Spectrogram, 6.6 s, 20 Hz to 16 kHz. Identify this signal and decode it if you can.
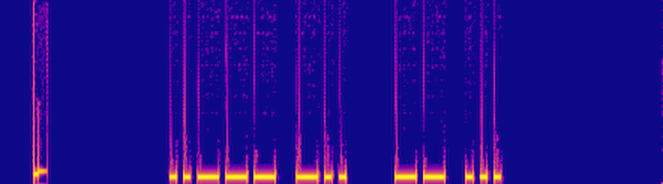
Morse code, heard as a keyed tone, about 17 wpm, 700 Hz. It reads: 2D MS
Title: Field Day Exchanges Encore - 17wpm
